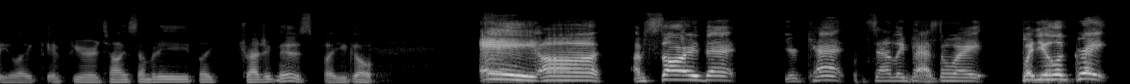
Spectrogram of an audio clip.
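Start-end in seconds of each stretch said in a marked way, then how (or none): 4.8-11.0 very loud, slow, forced fake cheerfulness. Showing how saying tragic news loudly can sound happy: loud, falsely happy voice. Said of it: "you say it loud enough, maybe you'll sound happy".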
